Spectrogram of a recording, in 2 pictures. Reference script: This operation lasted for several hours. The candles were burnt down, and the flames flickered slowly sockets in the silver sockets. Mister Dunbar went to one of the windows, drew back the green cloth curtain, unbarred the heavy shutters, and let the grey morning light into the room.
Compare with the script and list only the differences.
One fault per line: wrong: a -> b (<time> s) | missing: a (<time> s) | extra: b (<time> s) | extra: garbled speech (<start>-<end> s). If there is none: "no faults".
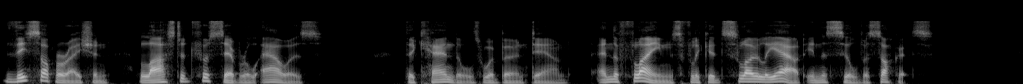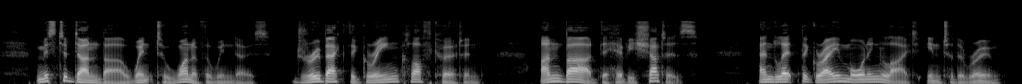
wrong: sockets -> out (7.8 s)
